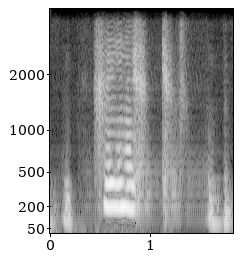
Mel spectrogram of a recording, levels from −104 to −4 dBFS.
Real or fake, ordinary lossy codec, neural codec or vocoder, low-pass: fake; Opus, 64 kbps; codec, 16 kHz, 0.5 kbps, FreqCodec, smaller model; 3.6 kHz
